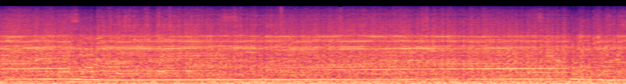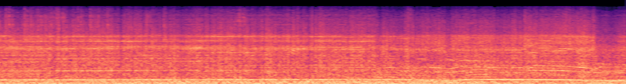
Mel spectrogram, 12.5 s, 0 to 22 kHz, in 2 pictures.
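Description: Peugeot 106 rally car's four-cylinder engine, heard from inside the cabin, running hard at high revs. Its note dips briefly about a second in, again near six seconds, and twice near the end.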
